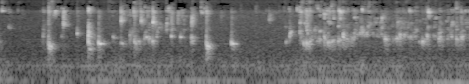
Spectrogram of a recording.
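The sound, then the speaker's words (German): Water drips and trickles off a bowl just lifted out after soaking in water, a scatter of irregular splashes and patters that turn into a steadier running trickle toward the end, with no one speaking. “nimmt man also die Schale wieder raus. Ich mache das jetzt hier gleich mit. So. Tun jetzt mal so, als ob eine halbe Stunde vorbei gewesen wäre. Lässt das noch ein bisschen abtropfen.”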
